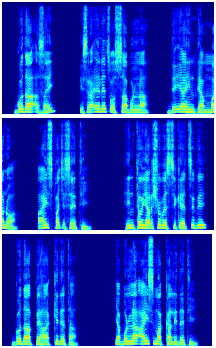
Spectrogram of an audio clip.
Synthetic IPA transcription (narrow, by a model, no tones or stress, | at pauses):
ɡɔd̪aːʔɐs̬ɐj | ɪsɾaːʔeːlɛt͡sʼo̞ːsːaːbɔlːɐ | d̪ɛʔɪjaːhɪnt̪ːɛɐmːɐnʊwaː | ɐjspɐt͡ʃʼɪse̞ːt̪iː | hɪnt̪ːɛwjɐɾʃɔbɛsːɪke̞ːt͡sʼːɪd̪ɪ | ɡɔd̪aːpːɛɦaːkːɪd̪ɛt̪ɐ | ʔjɐbɔlːɐʔːjsmɐkːɐlːɪd̪ɛt̪iː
